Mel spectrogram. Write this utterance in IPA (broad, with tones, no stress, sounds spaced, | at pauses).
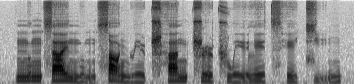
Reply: n̪ ʊ˥ ŋ s a˥ ɪ̯ n̪ ʊ̰˨˩ ŋ s ɑ˥˩ ŋ ɻ e˩ ɪ̯ ʈ͡ʂʰ a˥ n ʈ͡ʂ ɻ̩˥˩ ʈ͡ʂ w ḛ˨˩ ɪ̯ l e˦ ɪ̯ t͡sʰ e˩ ɪ̯ t͡ɕ ḭ˨˩˦ ŋ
